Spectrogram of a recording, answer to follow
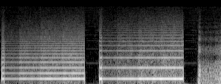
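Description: Soundgin SSG01 sound synthesizer chip playing two steady notes at the same pitch, each just under a second long with a brief silence between them. The first is a triangle wave that rises in loudness over its opening moment; the second is a buzzier square wave.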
